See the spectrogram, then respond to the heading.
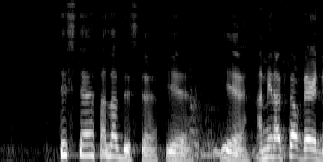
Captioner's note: laughs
